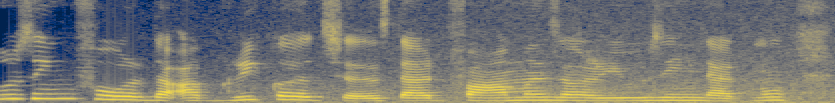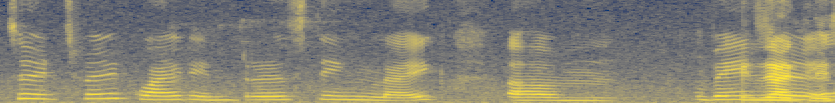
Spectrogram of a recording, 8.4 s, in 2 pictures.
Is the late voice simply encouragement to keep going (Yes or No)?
No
